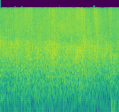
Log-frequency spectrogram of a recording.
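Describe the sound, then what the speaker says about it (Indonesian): Dense, steady applause fills a room at an entrepreneurship seminar, a crowd clapping loudly and evenly throughout without pause. "Tepuk tangan buat teman-teman semuanya"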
